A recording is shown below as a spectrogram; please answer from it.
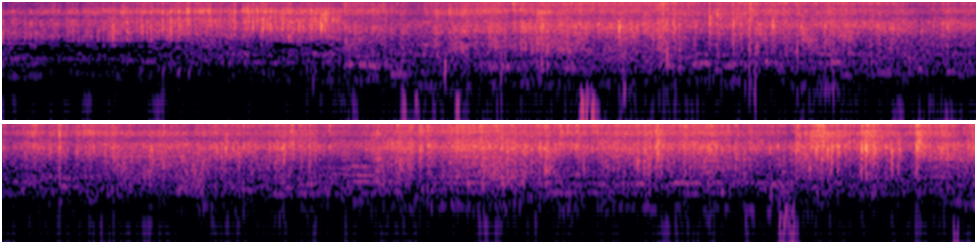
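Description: Water is poured onto a dusty rural road in the Sundarbans, a steady close sloshing gush running throughout with brief splashes, while a person talks over it.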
